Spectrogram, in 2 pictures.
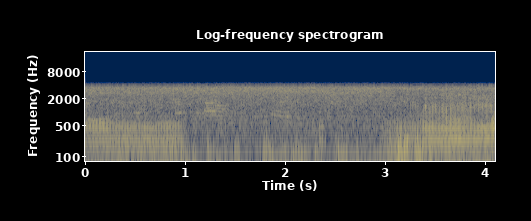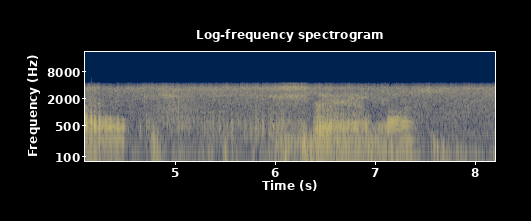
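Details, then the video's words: Beanpole, a coonhound, grows protective of his steak bone when someone comes too close, giving a low, rumbling, sustained growl that rises and falls in bursts, with a human voice talking over parts of it. "Beanpole the Coon Hound protecting his bone"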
